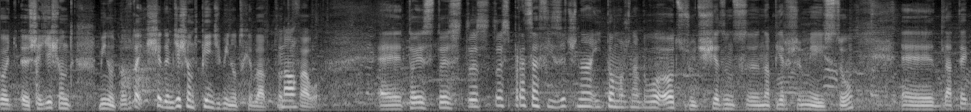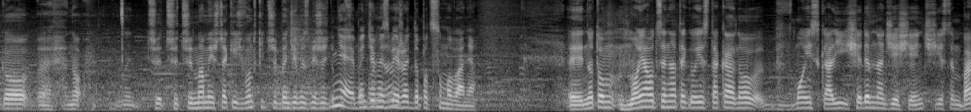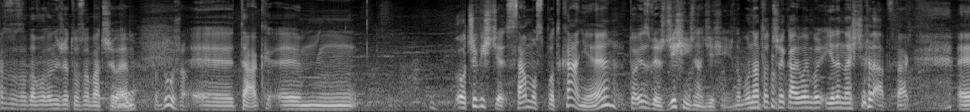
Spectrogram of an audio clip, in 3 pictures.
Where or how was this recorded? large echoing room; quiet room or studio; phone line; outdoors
outdoors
